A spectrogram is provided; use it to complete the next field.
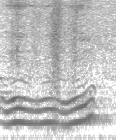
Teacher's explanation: ऊ का जब उच्चारण करेंगे तो आपका ओठ जो है गोल गोल बन जाएगा। तो ओठ जो है जब गोल गोल बन जाएगा, है ना, तो उसको हम लोग बोलेंगे ओष्ठ, ठीक है, ओष्ठ वर्ण बोलेंगे।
